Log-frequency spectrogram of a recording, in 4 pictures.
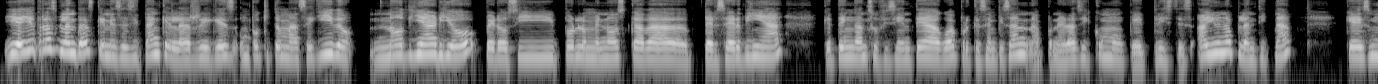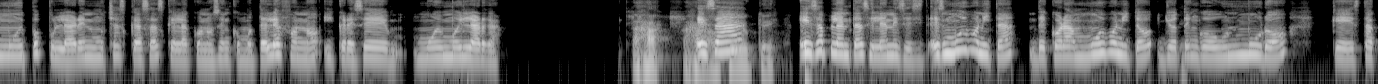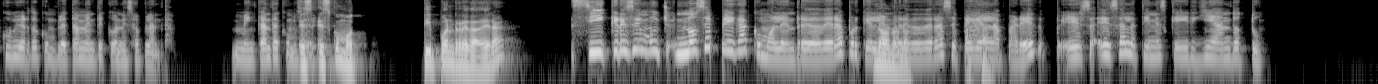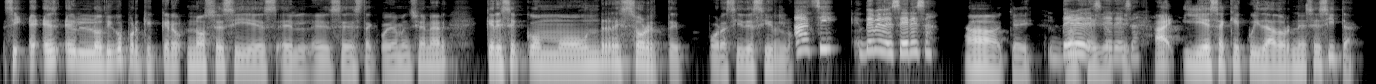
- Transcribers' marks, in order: none
- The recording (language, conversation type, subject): Spanish, podcast, ¿Qué descubriste al empezar a cuidar plantas?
